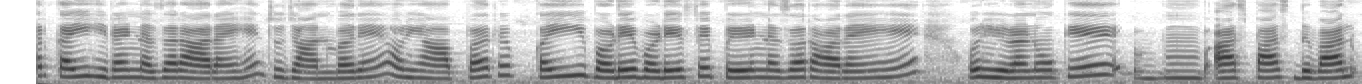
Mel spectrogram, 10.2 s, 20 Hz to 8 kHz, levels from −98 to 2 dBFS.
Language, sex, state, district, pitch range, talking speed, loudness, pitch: Hindi, female, Chhattisgarh, Kabirdham, 245-285 Hz, 150 wpm, -27 LUFS, 260 Hz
